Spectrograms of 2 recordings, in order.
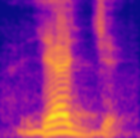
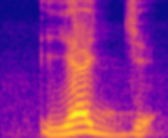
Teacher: Rupanya huruf jim ini berada pada pertengahan lidah. Bertemu dengan lelangit atas, lelangit keras.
